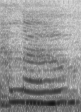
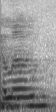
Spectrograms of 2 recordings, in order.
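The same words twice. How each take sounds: First: It is said in a sweet, put-on voice. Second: It is said in a plain, normal voice.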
